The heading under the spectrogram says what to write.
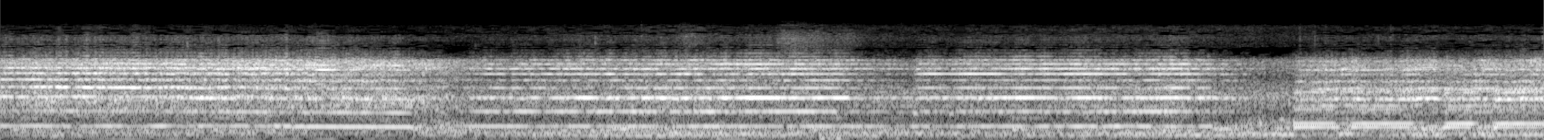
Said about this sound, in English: Ask not for whom the horn blows.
